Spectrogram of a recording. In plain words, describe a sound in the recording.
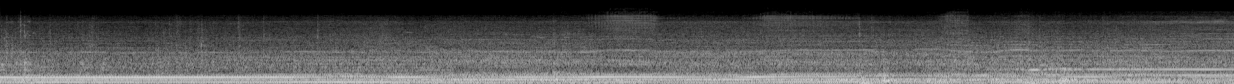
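A hydraulic pump whines as a grapple claw moves.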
